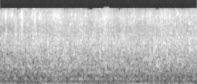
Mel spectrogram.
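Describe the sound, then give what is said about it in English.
Splashing fountains fill a marble-lined swimming pool, producing a steady, even rush of falling water with no clear breaks. “Splashing fountains fill a marble-lined swimming pool fit for the gods.”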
